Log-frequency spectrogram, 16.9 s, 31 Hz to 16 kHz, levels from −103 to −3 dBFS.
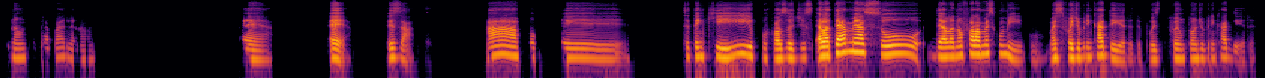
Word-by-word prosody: Não, 165 Hz, -1 st, -13 dB, 0.2 s
trabalhando. 165 Hz, -5 st, -22 dB, 2.0 s
É 150 Hz, -3 st, -8 dB, 0.9 s
É, -, -, +1 dB, 0.5 s
exato. 170 Hz, +1 st, -7 dB, 0.9 s
"Ah, 200 Hz, 0 st, +1 dB
porque 165 Hz, -4 st, -11 dB, 0.7 s
você 180 Hz, -, -14 dB
tem 180 Hz, 0 st, -4 dB
que 185 Hz, +1 st, -9 dB, 0.4 s
ir 195 Hz, -, 0 dB
por 165 Hz, -2 st, -14 dB
causa 160 Hz, +1 st, 0 dB
disso" 165 Hz, +1 st, -16 dB
ela 190 Hz, +2 st, +9 dB
até 230 Hz, +4 st, +8 dB
ameaçou 225 Hz, -5 st, +3 dB
dela 185 Hz, -1 st, +1 dB
não 195 Hz, +2 st, -3 dB
falar 210 Hz, +1 st, +6 dB
mais 220 Hz, +2 st, -3 dB
comigo, 145 Hz, -, -9 dB
mas 165 Hz, +1 st, -5 dB
foi 170 Hz, -, +1 dB
de 165 Hz, -, -3 dB
brincadeira, 175 Hz, -6 st, -3 dB
depois 145 Hz, 0 st, -14 dB
foi 165 Hz, -, -6 dB
um 155 Hz, -, -10 dB
tom 160 Hz, 0 st, -10 dB
de 160 Hz, 0 st, -12 dB
brincadeira. 160 Hz, -2 st, -14 dB
170 Hz, 115 wpm, -24 LUFS, 160-195 Hz, 2.0 s, ela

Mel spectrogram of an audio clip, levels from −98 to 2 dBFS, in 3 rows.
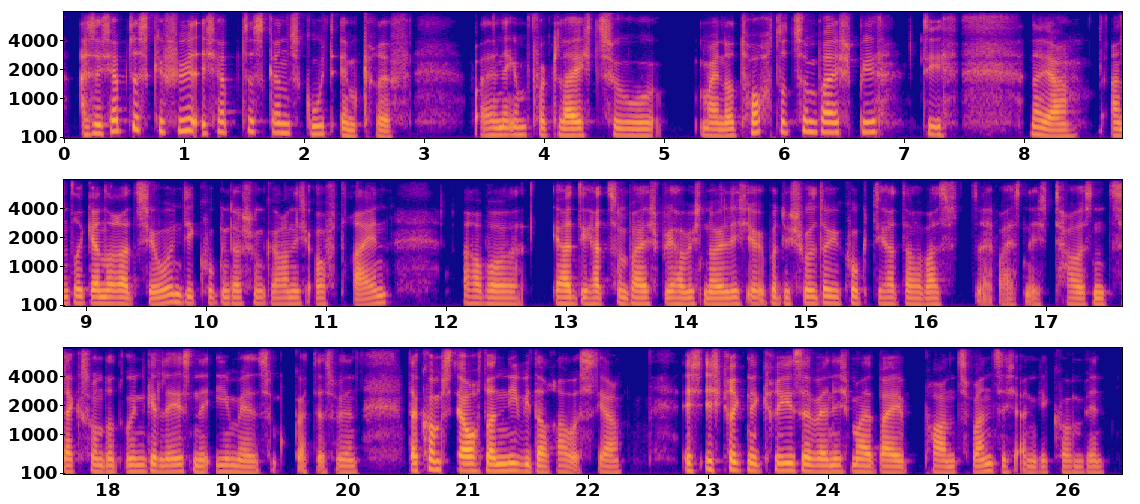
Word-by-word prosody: Also, 200 Hz, -, +2 dB
ich 195 Hz, +5 st, +3 dB
habe 245 Hz, 0 st, +5 dB
das 300 Hz, -2 st, +1 dB
Gefühl, 250 Hz, +1 st, +2 dB
ich 200 Hz, +4 st, -1 dB
habe 225 Hz, 0 st, -1 dB
das 240 Hz, -1 st, -2 dB
ganz 210 Hz, -2 st, -1 dB
gut 180 Hz, +1 st, -1 dB
im 140 Hz, -3 st, -1 dB
Griff, 125 Hz, -2 st, -4 dB, 0.5 s
weil, 160 Hz, +1 st, -2 dB
ne, 160 Hz, -, +3 dB
im 170 Hz, -, 0 dB
Vergleich 155 Hz, -1 st, +3 dB
zu 150 Hz, -2 st, 0 dB, 0.4 s
meiner 145 Hz, -1 st, +1 dB
Tochter 220 Hz, +5 st, 0 dB
zum 240 Hz, -3 st, 0 dB
Beispiel, 225 Hz, 0 st, +2 dB, 0.4 s
die -, -, -1 dB, 0.7 s
na 175 Hz, -3 st, +1 dB
ja, 140 Hz, -1 st, +3 dB, 0.3 s
andere 150 Hz, +1 st, 0 dB
Generation, 150 Hz, +2 st, +2 dB
die 155 Hz, -, -2 dB
gucken 145 Hz, 0 st, -6 dB
da 145 Hz, 0 st, -1 dB
schon 145 Hz, 0 st, -5 dB
gar 140 Hz, 0 st, -3 dB
nicht 145 Hz, -1 st, -5 dB
oft 140 Hz, 0 st, -6 dB
rein. 145 Hz, +7 st, +1 dB, 0.6 s
Aber, 145 Hz, -2 st, -1 dB, 0.2 s
ja, 145 Hz, -1 st, +5 dB
die 145 Hz, 0 st, -2 dB
hat 140 Hz, -1 st, +1 dB
zum 145 Hz, 0 st, -2 dB
Beispiel 140 Hz, 0 st, +1 dB
habe 140 Hz, 0 st, +1 dB
ich 140 Hz, -, -4 dB
neulich 140 Hz, +1 st, +1 dB
ihr 145 Hz, -, +1 dB
über 150 Hz, -, -3 dB
die 145 Hz, -, -6 dB
Schulter 150 Hz, +2 st, +1 dB
geguckt, 150 Hz, 0 st, -3 dB
die 145 Hz, -, -4 dB
hat 140 Hz, 0 st, -4 dB
da 135 Hz, -1 st, -1 dB
was 135 Hz, 0 st, -3 dB
d -, -, -6 dB
äh, -, -, -7 dB
weiß -, -, -8 dB
nicht, -, -, -9 dB
1.600 140 Hz, +2 st, -2 dB
ungelesene 150 Hz, -1 st, +1 dB
E-Mails, 140 Hz, -4 st, -2 dB
um -, -, -13 dB
Gottes -, -, -5 dB
Willen. 140 Hz, 0 st, -3 dB, 0.4 s
Da -, -, +6 dB
kommst 190 Hz, +2 st, +2 dB
du -, -, +8 dB
ja 160 Hz, -, +12 dB
auch 165 Hz, -, +2 dB
dann 160 Hz, 0 st, +6 dB
nie 165 Hz, 0 st, +4 dB
wieder 145 Hz, -3 st, +3 dB
raus, 140 Hz, +1 st, -3 dB
ja. 135 Hz, 0 st, -1 dB, 0.5 s
Ich 165 Hz, -1 st, +2 dB
ich 195 Hz, -1 st, +2 dB
kriege 180 Hz, -2 st, +4 dB
'ne 160 Hz, -, +2 dB
Krise, 165 Hz, -1 st, +3 dB
wenn 145 Hz, 0 st, +3 dB
ich 145 Hz, 0 st, -2 dB
mal 140 Hz, -2 st, +2 dB
bei 135 Hz, -1 st, +3 dB, 0.2 s
paar 135 Hz, -1 st, 0 dB
'n 130 Hz, -, -4 dB
20 140 Hz, +2 st, -2 dB
angekommen 130 Hz, 0 st, -7 dB
bin. 130 Hz, 0 st, -6 dB
145 Hz, 195 wpm, -24 LUFS, 140-160 Hz, 0.7 s, ja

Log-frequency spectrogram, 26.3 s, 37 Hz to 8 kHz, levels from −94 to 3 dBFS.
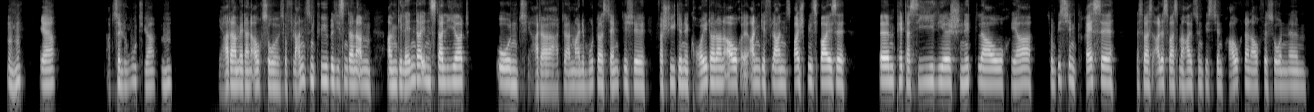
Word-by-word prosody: Mhm. 150 Hz, +3 st, -5 dB, 0.3 s
Ja. 145 Hz, +1 st, +2 dB, 1.0 s
Absolut, 150 Hz, +3 st, -7 dB
ja. 135 Hz, +1 st, -6 dB
Mhm. 145 Hz, +2 st, -9 dB, 0.9 s
Ja, 120 Hz, +2 st, -1 dB
da 140 Hz, 0 st, +6 dB
haben 140 Hz, 0 st, +3 dB
wir 140 Hz, -, +2 dB
dann 135 Hz, 0 st, -1 dB
auch 135 Hz, +1 st, 0 dB
so 130 Hz, -1 st, -1 dB
so 125 Hz, -, -10 dB
Pflanzenkübel, 165 Hz, 0 st, -3 dB
die 150 Hz, -, -8 dB
sind 150 Hz, +3 st, -3 dB
dann 145 Hz, -1 st, +4 dB
am 140 Hz, -1 st, 0 dB, 0.3 s
am 140 Hz, 0 st, +1 dB
Geländer 140 Hz, +6 st, +3 dB
installiert 160 Hz, 0 st, +3 dB, 0.5 s
und 145 Hz, -2 st, 0 dB
ja, 130 Hz, -, -5 dB
da 125 Hz, -1 st, -1 dB
hat 125 Hz, -, -15 dB
dann 130 Hz, -1 st, -4 dB
meine 130 Hz, 0 st, -4 dB
Mutter 140 Hz, +2 st, -2 dB
sämtliche 140 Hz, -1 st, -2 dB, 0.2 s
verschiedene 145 Hz, 0 st, -3 dB
Kräuter 145 Hz, +5 st, +2 dB
dann 155 Hz, 0 st, +3 dB
auch, 150 Hz, 0 st, +5 dB
äh, -, -, -4 dB
angepflanzt, 145 Hz, -2 st, -1 dB
beispielsweise, 155 Hz, -1 st, +4 dB, 0.7 s
ähm, 165 Hz, 0 st, +9 dB
Petersilie, 155 Hz, 0 st, 0 dB
Schnittlauch, 150 Hz, -1 st, 0 dB
ja, 145 Hz, +1 st, 0 dB, 0.3 s
so -, -, -10 dB
'n 135 Hz, -, -12 dB
bisschen 175 Hz, -3 st, -5 dB
Kresse. 155 Hz, 0 st, +2 dB, 0.4 s
Das 145 Hz, 0 st, -16 dB
was 140 Hz, -1 st, +1 dB
alles 145 Hz, +2 st, -1 dB
was 140 Hz, 0 st, -1 dB
man 135 Hz, -3 st, -5 dB
halt 140 Hz, -1 st, -2 dB
so 145 Hz, -, -12 dB
'n 135 Hz, -, -12 dB
bisschen 135 Hz, 0 st, -9 dB
braucht 135 Hz, +6 st, -4 dB
dann 145 Hz, -2 st, -2 dB
auch 135 Hz, 0 st, -3 dB
für 145 Hz, -, -6 dB
so 135 Hz, 0 st, -4 dB
'nen 135 Hz, -1 st, -7 dB
145 Hz, 135 wpm, -23 LUFS, 135-155 Hz, 1.0 s, ähm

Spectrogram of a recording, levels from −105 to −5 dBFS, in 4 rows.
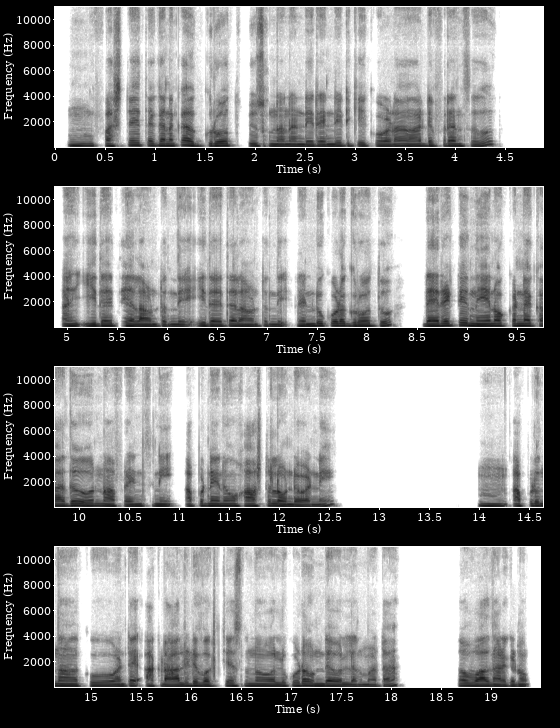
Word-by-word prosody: హ్మ్. 150 Hz, -1 st, 0 dB
ఫస్టయితే 160 Hz, +5 st, -2 dB
గనక 155 Hz, +2 st, 0 dB, 0.3 s
గ్రోత్ 150 Hz, +2 st, +1 dB
చూసుకున్నానండి. 125 Hz, -3 st, 0 dB
రెండిటికి 125 Hz, +3 st, -2 dB
కూడా 125 Hz, +1 st, 0 dB, 0.3 s
డిఫరెన్సు, 125 Hz, 0 st, -2 dB, 0.8 s
ఆహ్, 130 Hz, 0 st, +3 dB, 0.2 s
ఇదైతే 130 Hz, +2 st, 0 dB
ఎలా 120 Hz, 0 st, +4 dB
ఉంటుంది? 115 Hz, 0 st, -2 dB, 0.2 s
ఇదైతే 120 Hz, 0 st, 0 dB
ఎలా 120 Hz, -2 st, +2 dB
ఉంటుంది? 115 Hz, 0 st, -3 dB, 0.2 s
2 130 Hz, +4 st, +3 dB
కూడా 150 Hz, 0 st, +3 dB
గ్రోతు, 130 Hz, +3 st, +1 dB, 0.4 s
డైరెక్ట్‌గా 160 Hz, +7 st, +3 dB
నేనొక్కడినే 140 Hz, +3 st, +3 dB
కాదు. 130 Hz, +6 st, +3 dB, 0.3 s
నా 120 Hz, -, +4 dB
ఫ్రెండ్స్‌ని 125 Hz, +1 st, 0 dB, 0.2 s
అప్పుడు 140 Hz, +3 st, -4 dB
నేను 135 Hz, 0 st, +3 dB, 0.2 s
హాస్టల్‌లో 135 Hz, +1 st, +2 dB
ఉండేవాడిని. 115 Hz, +1 st, 0 dB, 1.5 s
హ్మ్. 130 Hz, -3 st, 0 dB, 0.2 s
అప్పుడు 140 Hz, +2 st, -2 dB
నాకు 130 Hz, 0 st, 0 dB, 0.2 s
అంటే, 120 Hz, +3 st, -1 dB, 0.2 s
అక్కడ 120 Hz, -, -2 dB
ఆల్రెడీ 130 Hz, +5 st, +2 dB
వర్క్ 120 Hz, 0 st, -3 dB
చేస్తున్న 130 Hz, 0 st, -1 dB
వాళ్ళు 125 Hz, 0 st, +1 dB
కూడా 140 Hz, +4 st, +2 dB
ఉండేవాళ్ళున్నమాట. 110 Hz, -5 st, 0 dB, 0.7 s
సో, 145 Hz, -, -6 dB
వాళ్ళని 125 Hz, -1 st, +3 dB
అడగడం 115 Hz, 0 st, -1 dB
130 Hz, 125 wpm, -22 LUFS, 120-140 Hz, 1.5 s, ఎలా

